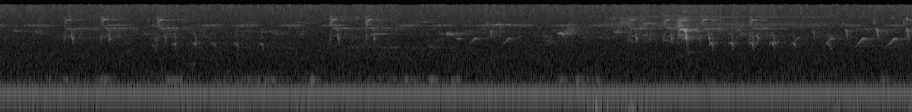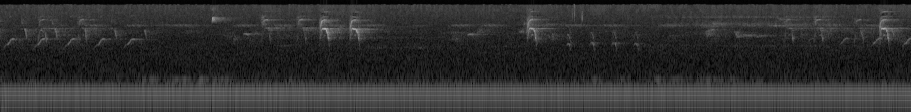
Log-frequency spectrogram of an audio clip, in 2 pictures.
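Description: birds calling

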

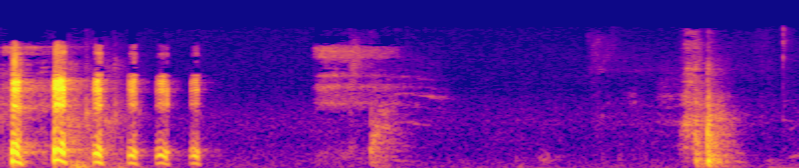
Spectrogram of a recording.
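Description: cat meowing

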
